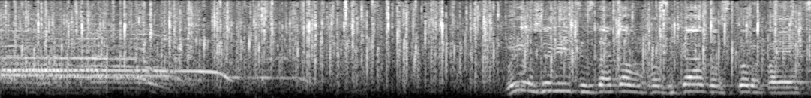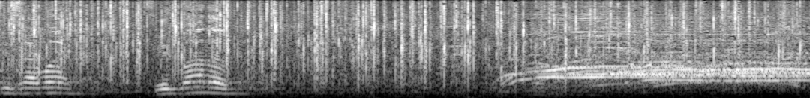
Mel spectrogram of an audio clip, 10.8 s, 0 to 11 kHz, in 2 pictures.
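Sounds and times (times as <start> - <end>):
crowd cheering and whooping: 0.0 - 2.2, 8.6 - 10.7
crowd clapping: 0.0 - 10.7
speech: 3.4 - 7.2.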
